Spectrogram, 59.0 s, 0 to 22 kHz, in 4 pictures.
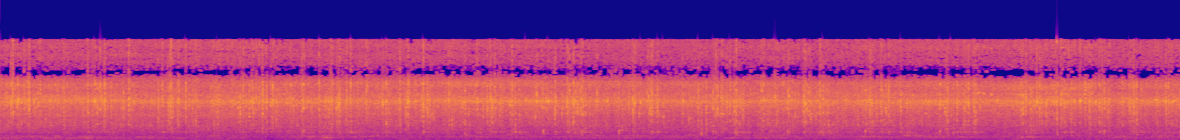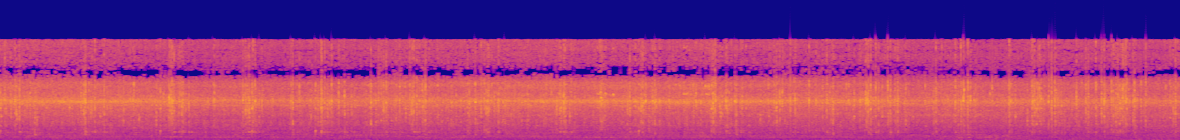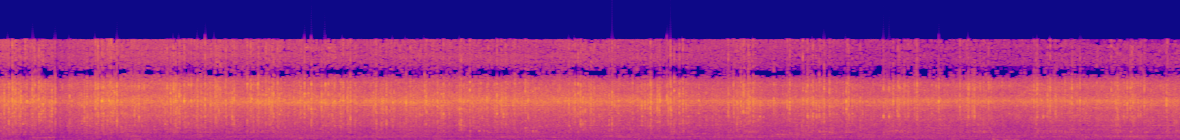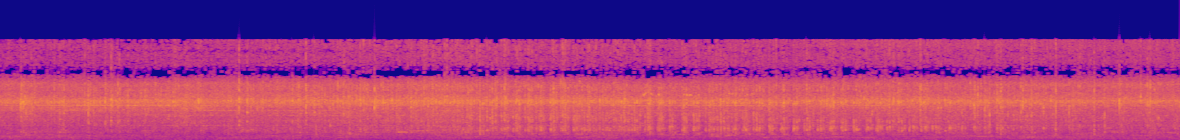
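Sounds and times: crowd chatter: 0:00.0 - 0:59.0
plastic balls clicking and clattering: 0:00.0 - 0:59.0
small motors and gears whirring: 0:00.0 - 0:59.0.

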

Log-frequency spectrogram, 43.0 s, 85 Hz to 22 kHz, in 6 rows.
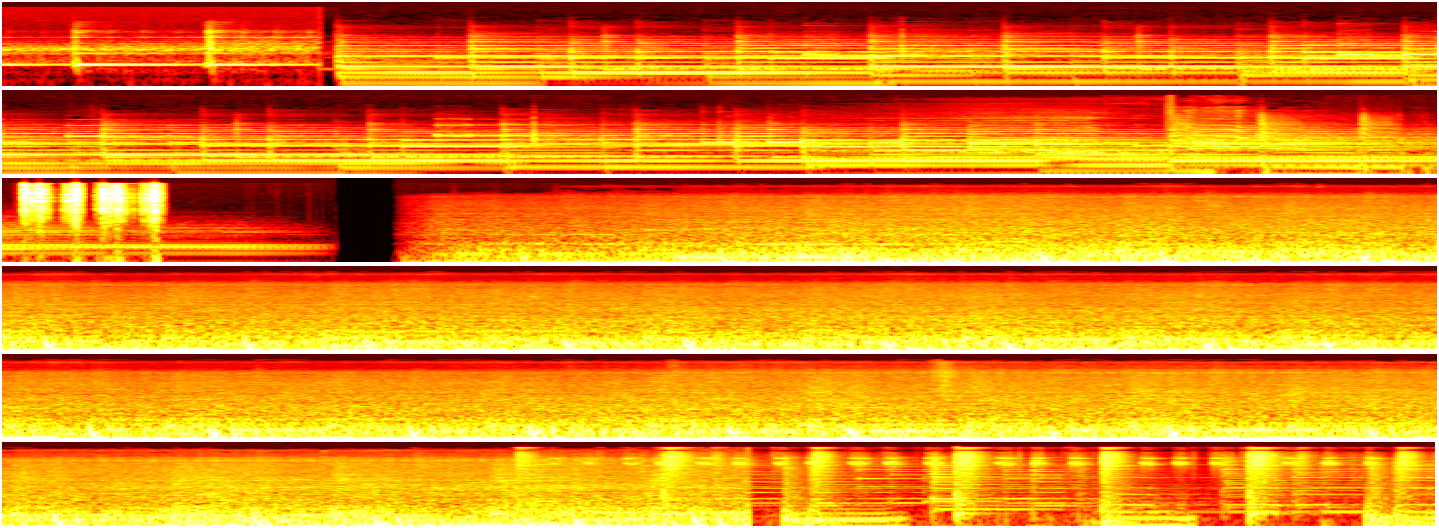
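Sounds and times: city street traffic rumble: 0:16.4 - 0:40.4.

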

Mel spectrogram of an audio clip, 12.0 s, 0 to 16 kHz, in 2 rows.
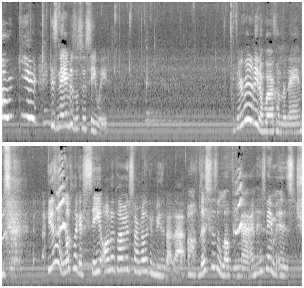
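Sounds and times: low equipment hum: 0:00.0 - 0:12.0.

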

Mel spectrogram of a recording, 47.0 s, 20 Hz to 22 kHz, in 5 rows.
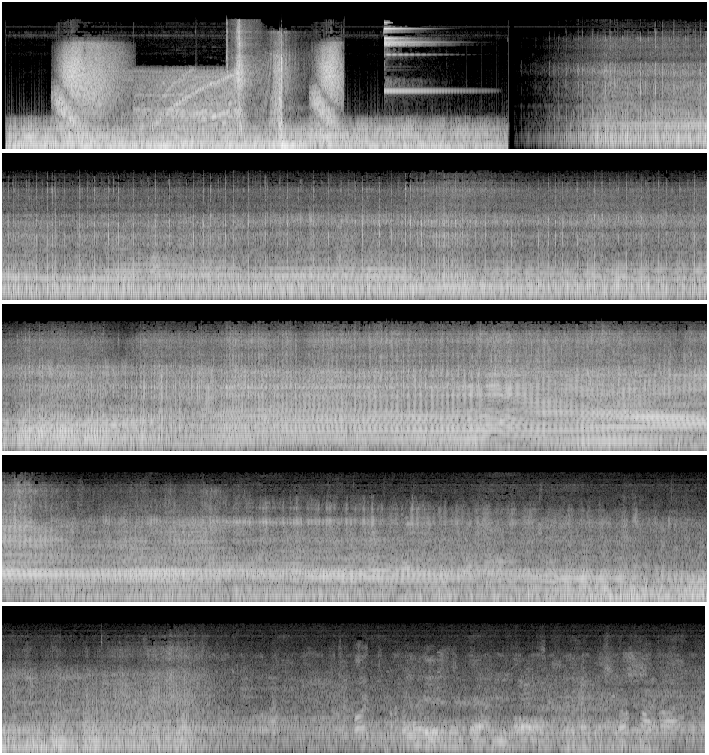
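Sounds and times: model airplane engine and propeller: 0:06.9 - 0:46.9.

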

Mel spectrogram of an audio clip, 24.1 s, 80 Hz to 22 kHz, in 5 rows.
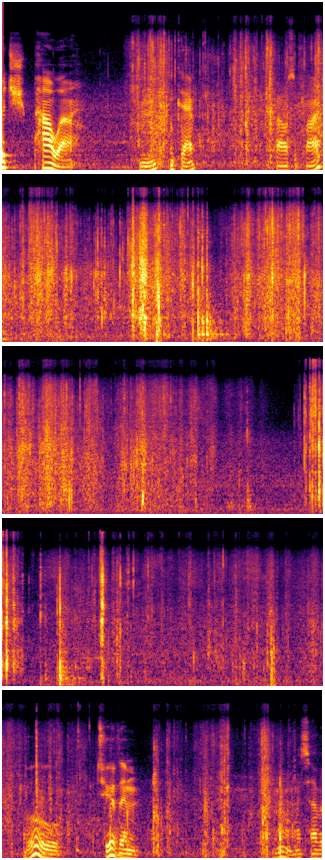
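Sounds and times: plastic and foam wrap crinkling: 0:01.8 - 0:13.4, 0:14.0 - 0:24.0.

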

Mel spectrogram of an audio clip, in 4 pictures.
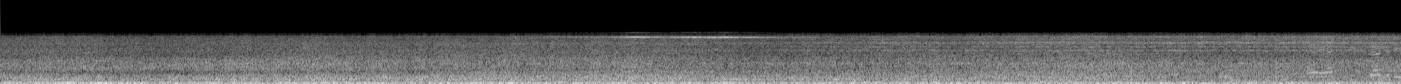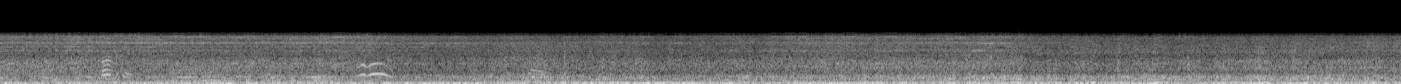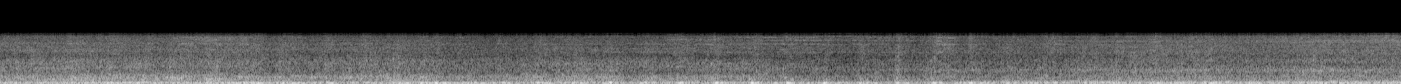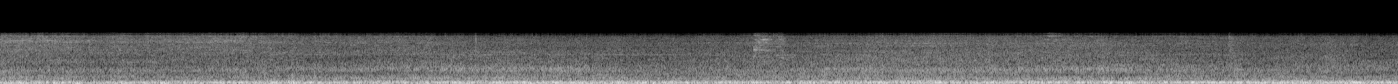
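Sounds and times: train wheels rolling on rails: 0:00.0 - 0:56.0.

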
